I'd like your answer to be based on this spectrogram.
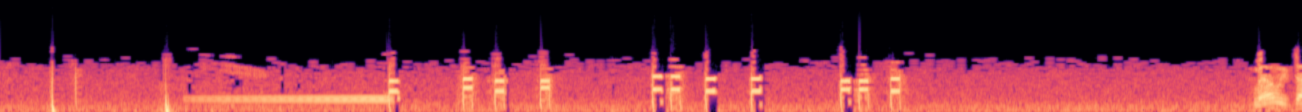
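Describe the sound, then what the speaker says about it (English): A telephone number is dialed on a keypad, producing a series of short touch tones in clusters, with a brief dial tone early on, over a noisy phone line and faint background voices. "Well, we've dialed the number"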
